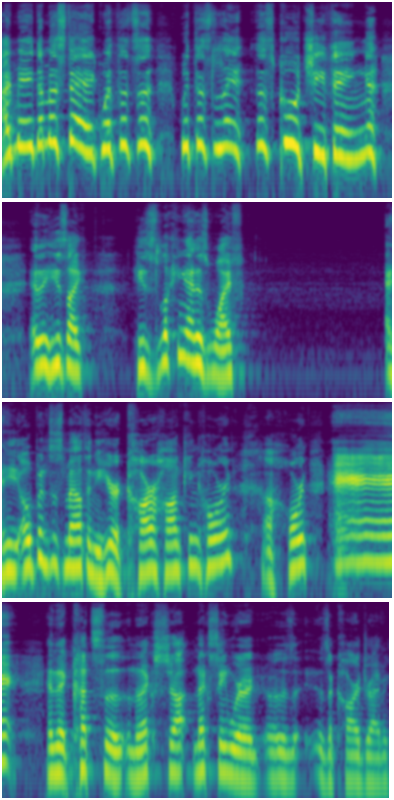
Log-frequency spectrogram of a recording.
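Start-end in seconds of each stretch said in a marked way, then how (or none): 0.0-3.7 terrible put-on Italian accent, higher and louder. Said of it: "he has this terrible, uh, Italian accent".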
